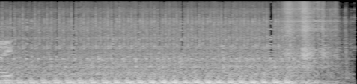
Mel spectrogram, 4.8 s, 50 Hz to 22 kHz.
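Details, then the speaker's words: 1976 Ford F150 abandoned 30+ years, first runs after checking the carburetor float holds, fed from a temporary gas tank: lumpy, uneven idle with beats dropping out of the exhaust now and then; missing on a cylinder at idle. "it is missing but I mean I"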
